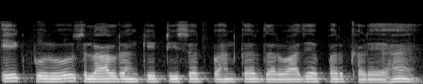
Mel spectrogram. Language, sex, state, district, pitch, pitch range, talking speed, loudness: Hindi, male, Jharkhand, Garhwa, 130 Hz, 120-130 Hz, 155 wpm, -13 LUFS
